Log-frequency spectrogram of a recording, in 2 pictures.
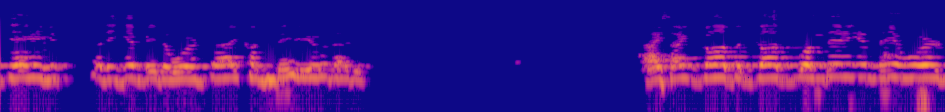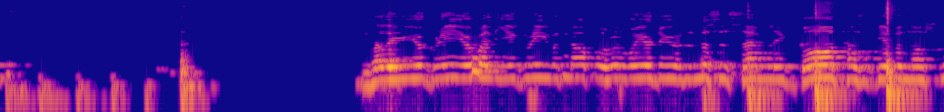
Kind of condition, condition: setting, large echoing room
